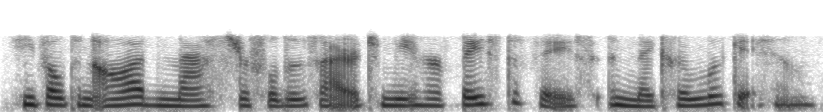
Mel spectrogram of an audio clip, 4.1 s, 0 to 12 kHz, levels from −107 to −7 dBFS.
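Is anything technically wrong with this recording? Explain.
No, the speech comes through an AMR narrowband mobile channel at 12.2 kbps, which limits it to the band below 4 kHz as that codec always does, and nothing in the signal points to a technical problem.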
